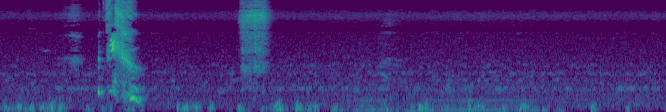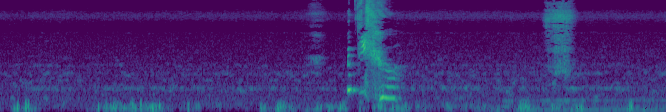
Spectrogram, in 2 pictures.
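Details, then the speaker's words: Sneezing challenge, requested with chili powder: four sharp, forceful sneezes in two close pairs, set off by tickling inside the nose, with quiet room noise and faint rustling between; repeated induced sneezing. "পরপর হচ্ছে, এরকম হলে বেশ মজাই লাগে, আমারও ভালো লাগে করতে।"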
